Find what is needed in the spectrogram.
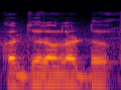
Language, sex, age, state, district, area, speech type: Telugu, male, 30-45, Andhra Pradesh, Bapatla, rural, spontaneous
